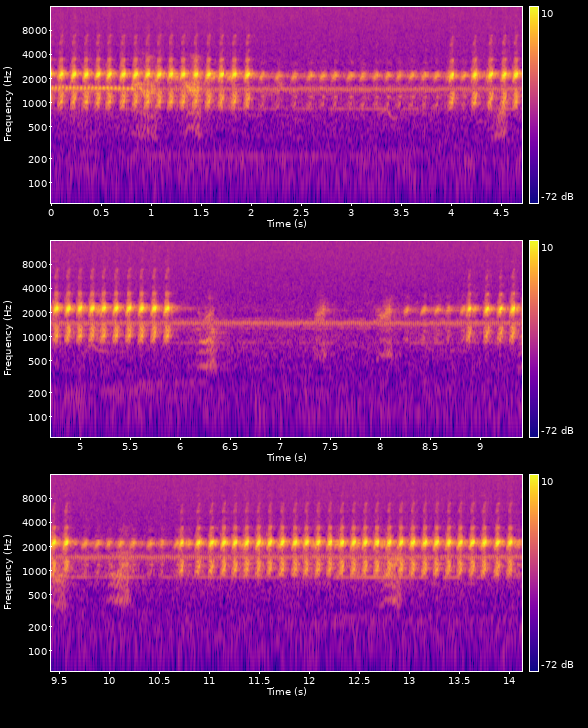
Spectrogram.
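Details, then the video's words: Tree frogs singing in a pond on a mid-April night in north-east Italy: several bursts of rapid, rasping pulses, broken by short pauses, over the steady high trill of mole crickets. "singing tree frogs in pond and trilling mole crickets by night"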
